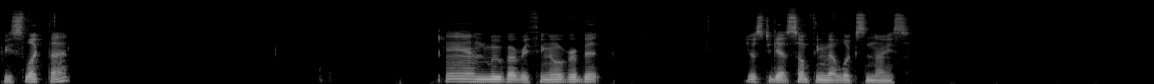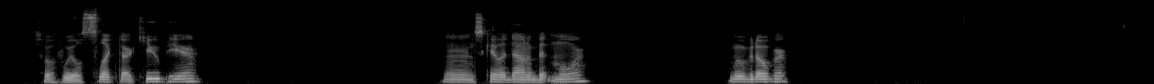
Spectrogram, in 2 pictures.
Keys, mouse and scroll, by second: 1.1 KP_1, 2.9 z, 4.1 a, 4.2 a, 4.8 g, 8.9 g, 11.3 a, 11.8 z, 14.3 l, 14.3 KP_1, 14.7 z, 16.5 s, 19.0 g, 20.5 g, 22.4 s.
